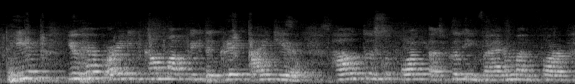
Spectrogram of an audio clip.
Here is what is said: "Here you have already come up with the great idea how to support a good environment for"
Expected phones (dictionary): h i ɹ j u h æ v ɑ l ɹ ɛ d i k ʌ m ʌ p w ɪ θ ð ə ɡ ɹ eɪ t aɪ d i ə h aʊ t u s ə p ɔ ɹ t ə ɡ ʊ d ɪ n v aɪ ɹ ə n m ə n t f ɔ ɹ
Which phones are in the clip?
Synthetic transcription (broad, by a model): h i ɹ j u h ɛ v ɑ l ɹ ɛ d i k ʌ m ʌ p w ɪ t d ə ɡ ɹ eɪ t aɪ d i ə h aʊ t u s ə p ɔ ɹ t ə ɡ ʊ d ɪ n v aɪ ɹ ə n m ə n t f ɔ ɹ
